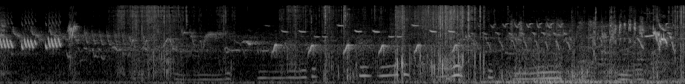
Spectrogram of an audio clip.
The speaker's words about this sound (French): À une dizaine de mètres d'eux, une nuée d'oiseaux s'est agglutinée autour d'un grand chêne. Ils sont si nombreux qu'on ne voit pas les branches.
